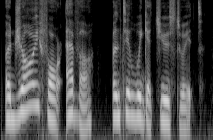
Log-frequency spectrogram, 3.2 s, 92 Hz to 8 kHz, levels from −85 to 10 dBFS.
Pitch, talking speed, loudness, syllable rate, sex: 185 Hz, 170 wpm, -17 LUFS, 4.6 syllables/s, female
